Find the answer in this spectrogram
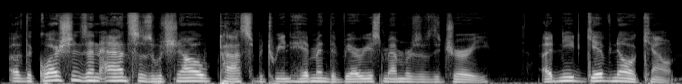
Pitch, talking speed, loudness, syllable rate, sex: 135 Hz, 195 wpm, -16 LUFS, 4.9 syllables/s, male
